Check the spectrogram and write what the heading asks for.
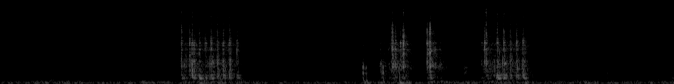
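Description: Battery-powered electronic cat toy's motor running in short, clattering bursts as it moves its feather wand around under the lid: one burst of about half a second, then several shorter ones.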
